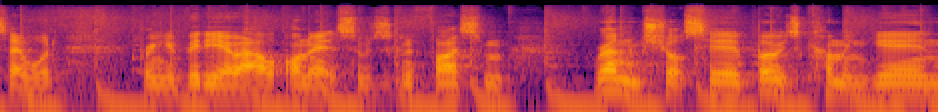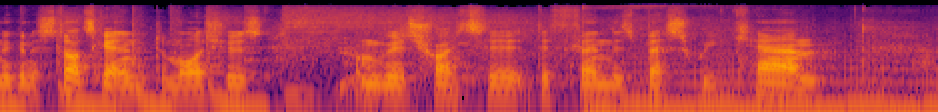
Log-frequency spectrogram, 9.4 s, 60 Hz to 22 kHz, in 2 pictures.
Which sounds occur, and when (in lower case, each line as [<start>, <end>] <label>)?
[0.00, 0.26] man speaking
[0.00, 9.35] music
[0.00, 9.35] video game sound
[0.28, 0.57] breathing
[0.65, 2.53] man speaking
[2.51, 2.85] breathing
[2.95, 6.00] man speaking
[5.98, 6.30] breathing
[6.36, 8.79] man speaking
[8.93, 9.35] breathing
